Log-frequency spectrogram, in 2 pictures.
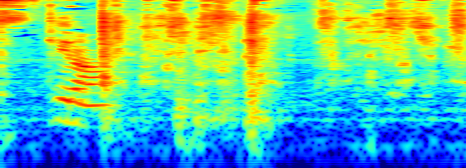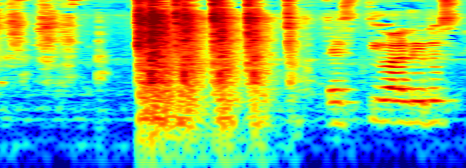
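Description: A spoon scrapes and clatters against a pan.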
